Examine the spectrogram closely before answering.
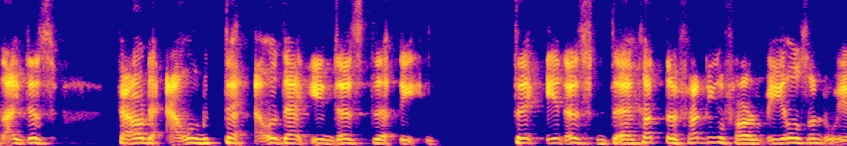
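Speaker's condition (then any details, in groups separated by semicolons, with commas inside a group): Speech impairment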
